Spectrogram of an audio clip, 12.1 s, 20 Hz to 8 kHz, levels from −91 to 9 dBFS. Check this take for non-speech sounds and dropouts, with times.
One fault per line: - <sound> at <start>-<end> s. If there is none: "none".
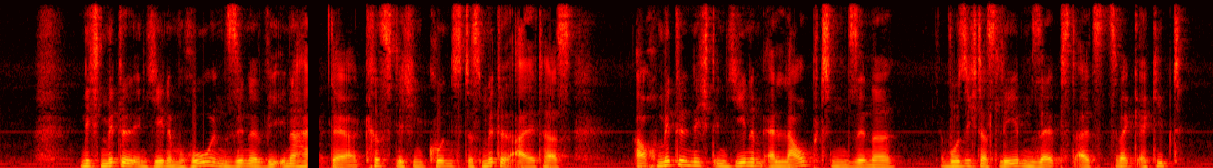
- dropout at 3.1-3.2 s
